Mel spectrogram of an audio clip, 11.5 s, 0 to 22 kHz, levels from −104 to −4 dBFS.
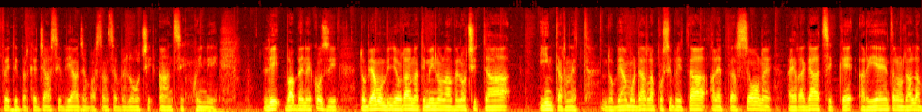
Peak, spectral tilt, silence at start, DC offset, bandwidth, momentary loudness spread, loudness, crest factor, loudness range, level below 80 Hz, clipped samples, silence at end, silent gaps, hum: -6 dBFS; -5 dB/octave; 0 s; under 0.1%; 16 kHz; 9 LU; -27 LUFS; 20 dB; 4 LU; -48 dBFS; under 0.1%; 0 s; none; none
